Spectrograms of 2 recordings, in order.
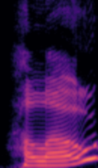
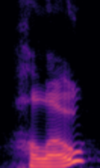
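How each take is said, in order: First: Loud, hesitant questioning hello; baffled answer. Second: Loud, lower questioning hello; lightly voiced caller checking who's there; puzzled caller. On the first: Retold or imitated. Two friends answering the elevator speaker, baffled hello. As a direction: imitate answering an unexpected voice. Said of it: "standing in the elevator just like". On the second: Dude calling through elevator speaker, questioning hello. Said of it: "a dude starts talking to us".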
